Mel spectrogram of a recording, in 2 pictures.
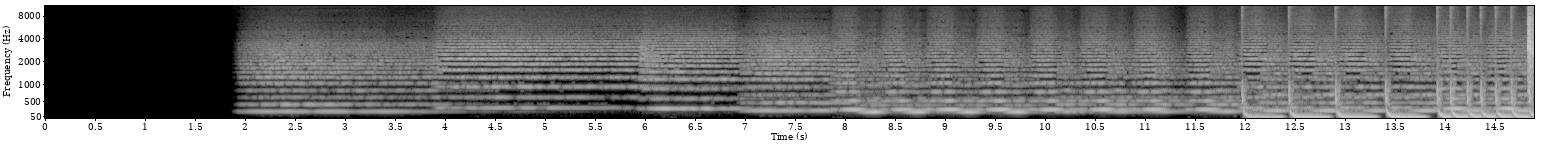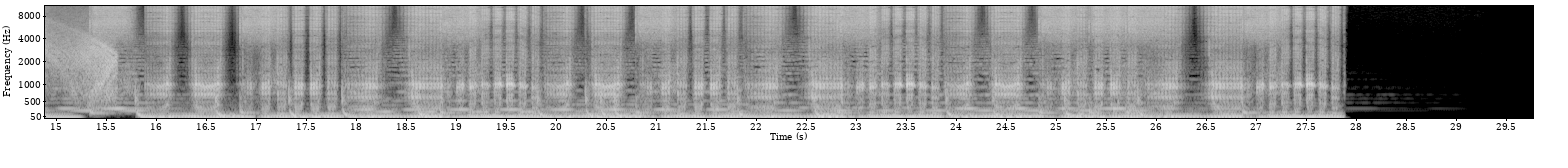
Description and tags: Official Here We Rise Sound Track
This is the official soundtrack used in the game trailer for my game Here We Rise, which you can find a link to bellow:
Please be very supportive of this game :)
